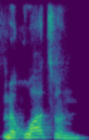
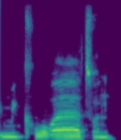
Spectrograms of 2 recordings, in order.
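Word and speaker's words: مِكْوَاةٌ: You know, it is pronounced mekwatun, yet the wa has a module that should necessarily elongate it. Why do we pronounce it without elongating it? Oh, sorry, I think maybe I did not pay attention to that. It should be elongated. It should be mikwatun. Mikwatun.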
